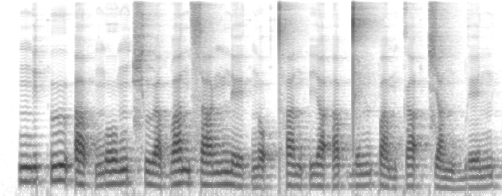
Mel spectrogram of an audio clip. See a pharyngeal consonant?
no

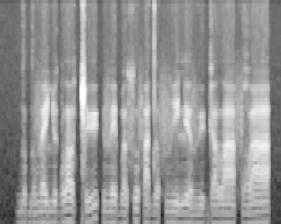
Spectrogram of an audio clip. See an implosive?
no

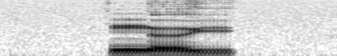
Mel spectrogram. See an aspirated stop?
no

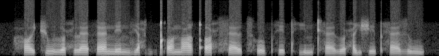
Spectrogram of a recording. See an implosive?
no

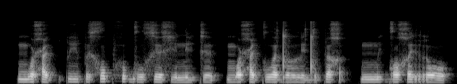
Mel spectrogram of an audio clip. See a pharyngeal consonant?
yes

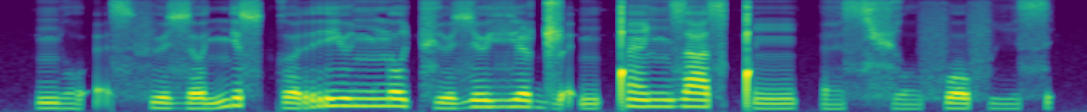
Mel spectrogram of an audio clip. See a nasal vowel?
yes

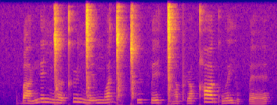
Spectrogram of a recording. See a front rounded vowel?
yes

